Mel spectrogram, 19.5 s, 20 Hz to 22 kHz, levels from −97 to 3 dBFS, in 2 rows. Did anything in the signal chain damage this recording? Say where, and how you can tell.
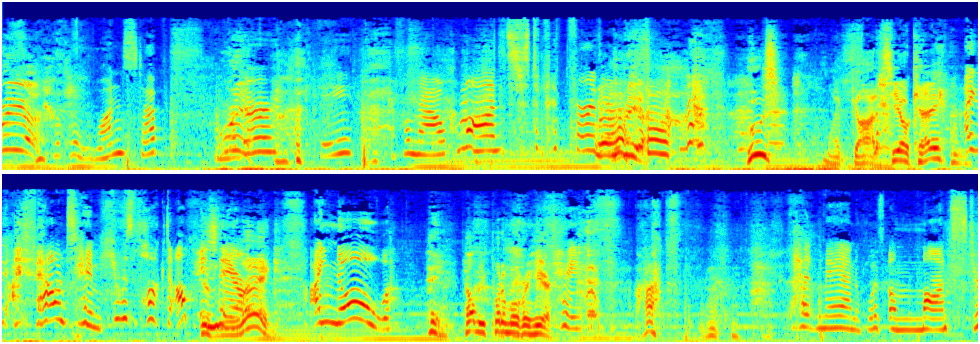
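Yes. Lost LE Audio frames in the Bluetooth codec link: a brief noisy smear at 4.49 s and another from 11.03 to 11.06 s, fitting one and three lost 10 ms LC3 frames. The decoder refilled them from the last spectrum with random signs, so they blur rather than dropping to silence like a buffer underrun.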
